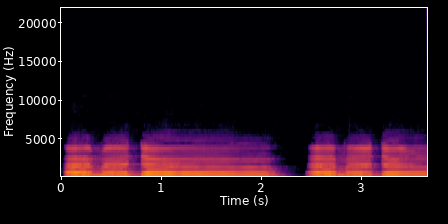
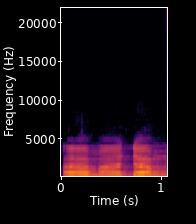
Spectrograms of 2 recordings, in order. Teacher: Mim yang nipis. Bibirnya itu seakan hampir bersentuhan saja. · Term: hukum iqlab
